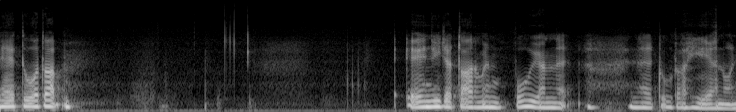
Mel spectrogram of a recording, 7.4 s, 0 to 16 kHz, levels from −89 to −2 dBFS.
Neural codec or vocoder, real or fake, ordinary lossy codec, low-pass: autoencoder, 48 kHz, 32 numbers a frame, DAC-VAE, trained on Japanese speech; fake; none; 14.4 kHz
